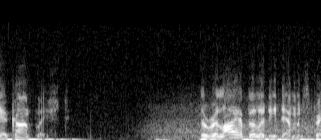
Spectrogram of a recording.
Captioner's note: sound of Engines Firing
